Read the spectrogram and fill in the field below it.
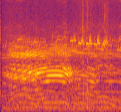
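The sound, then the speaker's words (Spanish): A red deer stag bellows during the rut in a long, rough, drawn-out roar that fills the moment, loud, with no talking over it. “Mira, mira qué contentos se han puesto los ciervos al escuchar tantas palabras sobre berrea.”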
